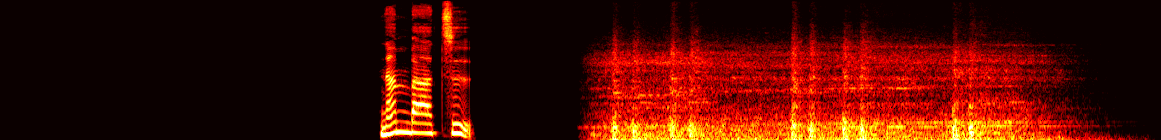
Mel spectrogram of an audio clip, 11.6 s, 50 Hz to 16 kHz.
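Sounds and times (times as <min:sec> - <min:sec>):
speech: 0:03.8 - 0:04.8
train rolling along rails: 0:05.8 - 0:11.6.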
